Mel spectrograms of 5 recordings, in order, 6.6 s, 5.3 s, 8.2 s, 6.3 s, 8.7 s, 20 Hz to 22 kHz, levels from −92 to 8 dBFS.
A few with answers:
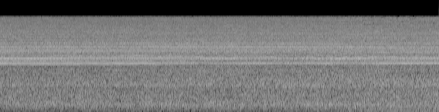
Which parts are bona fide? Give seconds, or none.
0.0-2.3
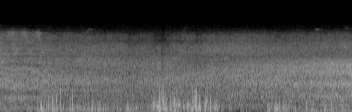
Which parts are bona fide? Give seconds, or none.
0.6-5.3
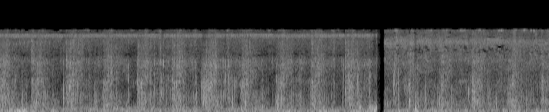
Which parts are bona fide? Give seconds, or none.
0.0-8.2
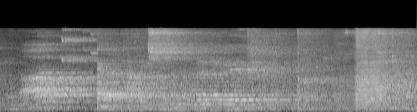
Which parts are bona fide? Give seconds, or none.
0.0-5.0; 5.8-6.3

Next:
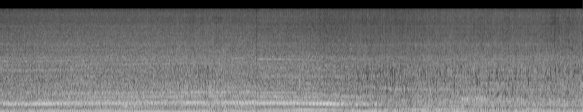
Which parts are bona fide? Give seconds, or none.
0.0-2.6; 3.4-5.3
